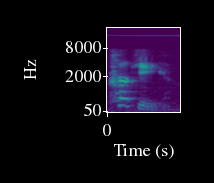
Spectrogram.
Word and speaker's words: Circe: Madeline Miller's Kirke, or Circe, depending on how you pronounce it, did really well.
